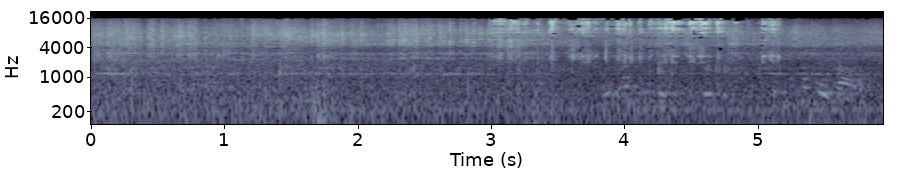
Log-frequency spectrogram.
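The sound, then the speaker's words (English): Keys jingle and clink in a steady metallic rattle, followed near the end by a few louder, sharper clunks as a car trunk pops open. “I heard keys jingling, then the sound of the trunk popping open.”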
